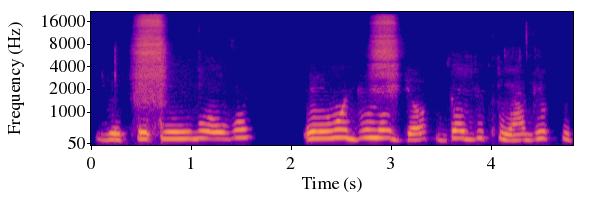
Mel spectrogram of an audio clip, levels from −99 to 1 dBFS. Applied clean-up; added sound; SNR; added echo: neural mask model Resemble Enhance denoiser.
